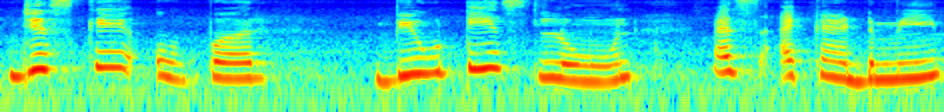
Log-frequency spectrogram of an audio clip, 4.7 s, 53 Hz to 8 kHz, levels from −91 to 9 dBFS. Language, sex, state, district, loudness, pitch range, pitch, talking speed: Hindi, female, Punjab, Kapurthala, -15 LUFS, 240-320 Hz, 265 Hz, 90 wpm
